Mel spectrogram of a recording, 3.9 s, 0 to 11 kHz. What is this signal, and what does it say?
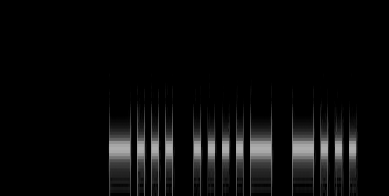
Morse code, heard as a keyed tone, about 17 wpm, 700 Hz. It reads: B4B
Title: All Cut Numbers - 3-Digit 17wpm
